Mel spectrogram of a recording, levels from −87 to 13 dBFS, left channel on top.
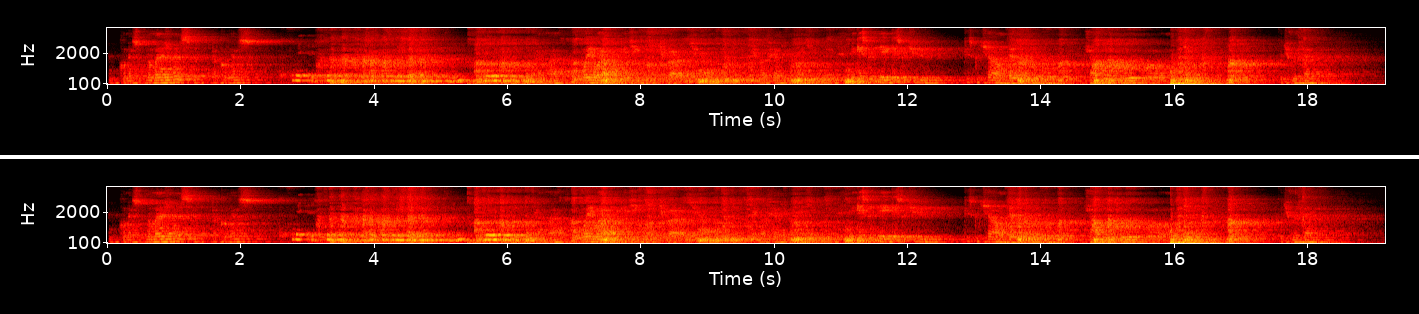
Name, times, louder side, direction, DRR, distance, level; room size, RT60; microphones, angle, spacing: voice 1, 0.0-2.2 6.4-6.8 7.1-9.2 9.6-12.4 12.8-14.3 14.6-16.4 17.6-18.8, left 1 dB, ahead, -9 dB, 3.0 m, -34 dB
sound 1, 2.6-2.8 3.0-4.8 5.4-6.4 6.7-7.6 7.9-9.8 10.1-11.2 13.5-14.3 14.7-15.5 15.9-17.0 17.8-18.2, equal, 80° right, 3.5 m, -30 dB
voice 2, 2.8-6.5, right 2 dB, 30° right, -2 dB, 0.9 m, -29 dB
22.0 x 10.5 x 3.2 m, 2.7 s
head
